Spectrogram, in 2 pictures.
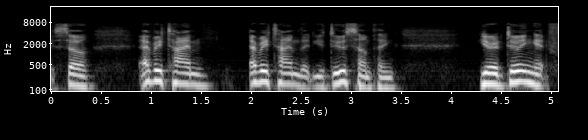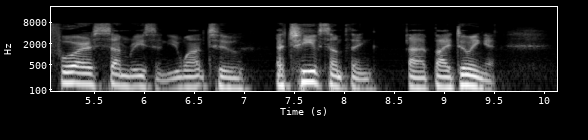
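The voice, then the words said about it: Voice with a cold, coughing. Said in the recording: “I have a bit of a cold. That's why I'm coughing the whole time.”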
